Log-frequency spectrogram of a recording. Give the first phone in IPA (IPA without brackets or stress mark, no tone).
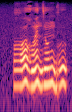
ɣ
